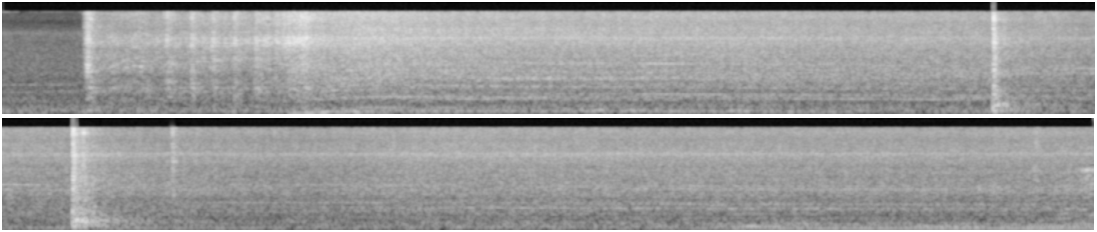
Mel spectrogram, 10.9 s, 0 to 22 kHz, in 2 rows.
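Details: Mercedes-Benz W203 C240 Elegance, 70,000 km, after all-new engine parts, suspension and electrics: engine fires up then settles into a quiet, even idle with a couple of door or hood thuds; normal start and idle.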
